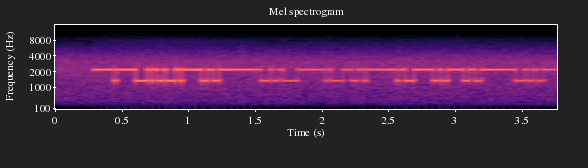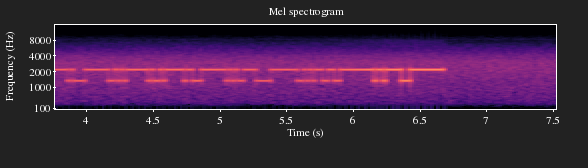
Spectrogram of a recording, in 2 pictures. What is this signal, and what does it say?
RTTY (45.45 baud, 850 Hz shift), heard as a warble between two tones, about 1750 Hz centre, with radio static and fading. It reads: I TEPALI VERDASTRI.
